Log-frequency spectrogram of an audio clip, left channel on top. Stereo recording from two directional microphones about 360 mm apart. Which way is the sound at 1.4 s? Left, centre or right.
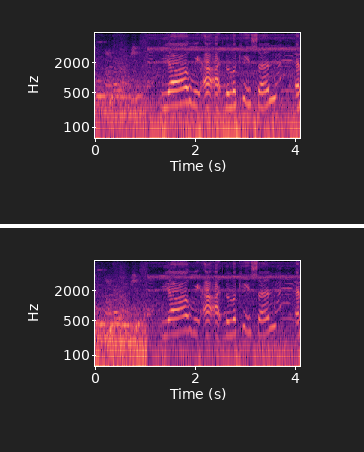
Centre.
